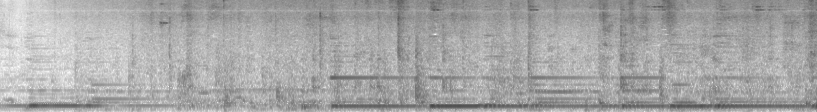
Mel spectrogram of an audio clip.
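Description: Live solo guitar music: soft, scattered plucked notes from a nylon-string classical guitar, then a steady held low note comes in about three seconds in and sustains, with light clicks over it.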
